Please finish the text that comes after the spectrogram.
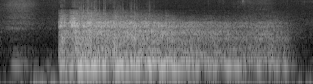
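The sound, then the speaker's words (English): A bomb explosion sound effect bursts in suddenly after a brief quiet moment, a loud, deep booming roar that rumbles on for about two seconds before starting to fade. “I gotta get a bomb for him because”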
